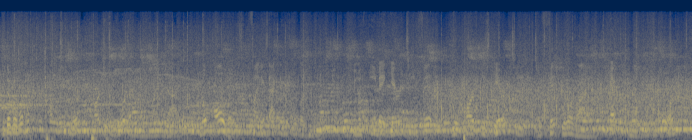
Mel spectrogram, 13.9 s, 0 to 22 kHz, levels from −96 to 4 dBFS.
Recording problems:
chatter from many people; very loud; throughout; 4 dB above the speech

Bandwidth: 16 kHz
